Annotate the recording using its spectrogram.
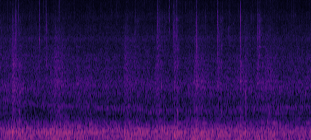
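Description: Heavy footsteps clank on a metal rooftop.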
